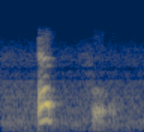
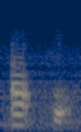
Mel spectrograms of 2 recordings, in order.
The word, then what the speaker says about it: Äpfel: So, like, in the A umlaut here, instead of saying you would say A, like, just, like you were saying an E for this one. Like, in the German word here for apples, plural, it's Äpfel instead of apfel.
